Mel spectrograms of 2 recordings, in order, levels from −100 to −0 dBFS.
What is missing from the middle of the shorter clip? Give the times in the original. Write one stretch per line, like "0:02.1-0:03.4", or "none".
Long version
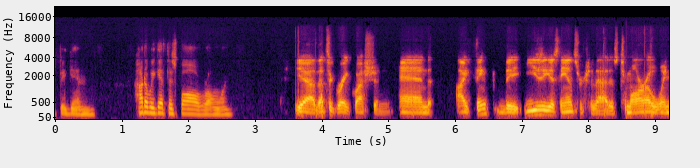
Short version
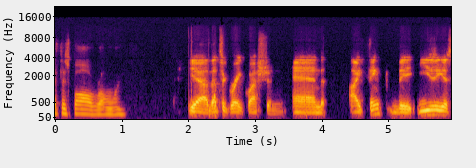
none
